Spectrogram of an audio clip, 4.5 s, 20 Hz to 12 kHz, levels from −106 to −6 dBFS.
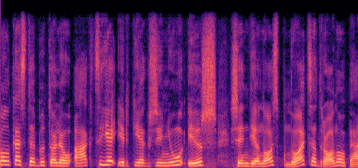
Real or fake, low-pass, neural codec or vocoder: fake; 10.8 kHz; vocoder, 44.1 kHz, 128 mel bands every 256 samples, BigVGAN v2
